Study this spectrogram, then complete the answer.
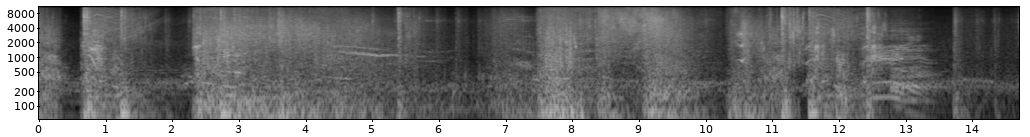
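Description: Magic spells crackle and burst in loud flurries.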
